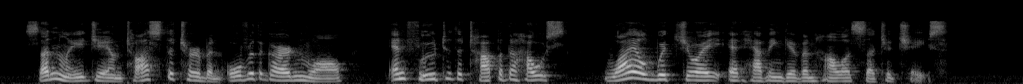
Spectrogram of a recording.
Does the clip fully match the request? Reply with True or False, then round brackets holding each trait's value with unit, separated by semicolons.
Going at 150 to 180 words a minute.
True (160 wpm)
